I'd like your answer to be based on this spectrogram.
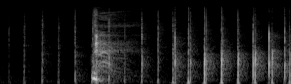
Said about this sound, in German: Ja, großen Applaus und herzlichen Glückwunsch an die Gastro an der Stelle.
